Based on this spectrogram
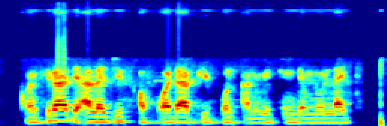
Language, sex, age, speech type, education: Nigerian Pidgin, male, 15-29, spontaneous, tertiary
